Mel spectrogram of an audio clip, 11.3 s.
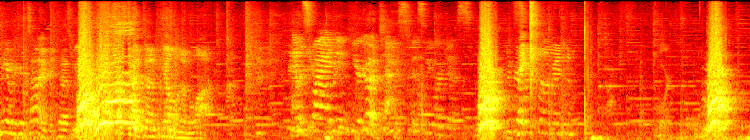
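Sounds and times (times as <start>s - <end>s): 
speech: 0.1s - 3.3s, 4.4s - 6.7s
dogs barking: 1.1s - 2.4s, 7.1s - 7.8s, 10.4s - 11.2s.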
